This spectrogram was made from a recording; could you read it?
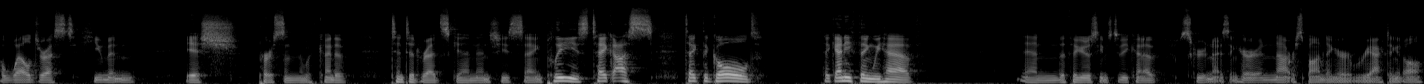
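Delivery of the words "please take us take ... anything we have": high, raised voice, pleading with full intensity. Voicing a woman begging a floating figure over a fiery bowl: pleading. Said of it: "she's pleading to a".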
